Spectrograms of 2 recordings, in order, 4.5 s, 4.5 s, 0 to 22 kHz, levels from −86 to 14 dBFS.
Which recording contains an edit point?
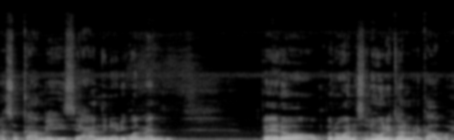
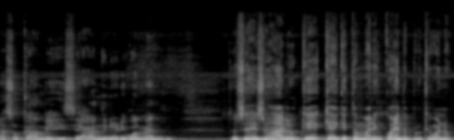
second; 1 cut; at 2.2 s

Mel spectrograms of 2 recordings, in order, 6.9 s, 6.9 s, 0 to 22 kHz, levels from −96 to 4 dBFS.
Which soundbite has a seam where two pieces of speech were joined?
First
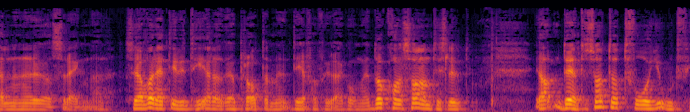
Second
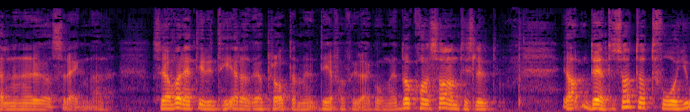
first; 1 cut; at 1.2 s

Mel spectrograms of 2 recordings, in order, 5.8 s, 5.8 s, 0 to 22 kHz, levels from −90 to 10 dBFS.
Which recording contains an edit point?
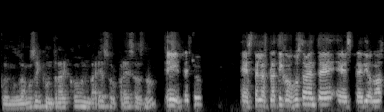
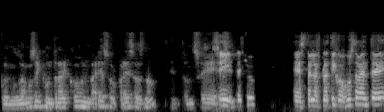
first; 1 cut; at 2.5 s

